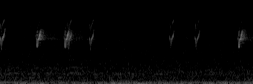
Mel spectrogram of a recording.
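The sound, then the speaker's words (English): A wild type 4 female bird gives a series of short, high chirping calls, about six notes in quick irregular succession, fairly faint over a low steady background hum. “And this type 4 female is calling here. Wild bird.”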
